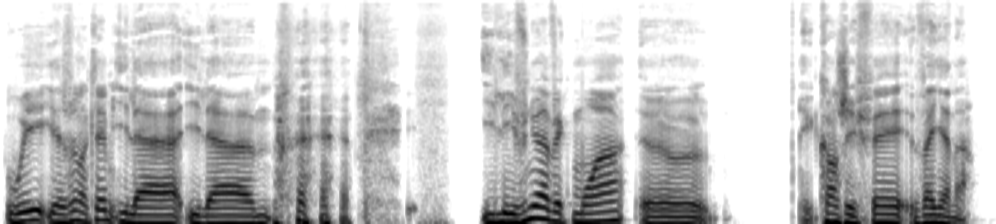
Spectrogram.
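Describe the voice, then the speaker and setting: A middle-aged Québécois man, a comedian guest in a relaxed interview, tells stories at a slow pace with long pauses, acting out quoted dialogue and often restarting and repeating words. His mid-range voice is a little mellow, captured in studio quality with no echo.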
